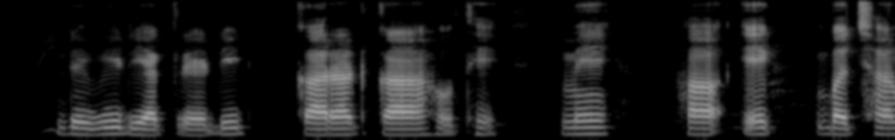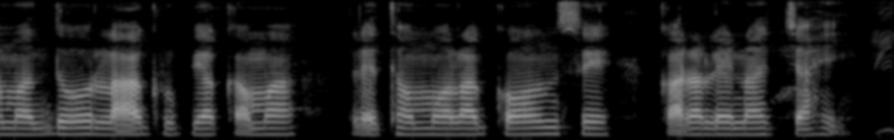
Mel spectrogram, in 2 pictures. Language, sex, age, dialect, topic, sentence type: Chhattisgarhi, male, 25-30, Eastern, banking, question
